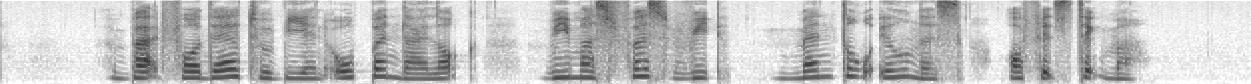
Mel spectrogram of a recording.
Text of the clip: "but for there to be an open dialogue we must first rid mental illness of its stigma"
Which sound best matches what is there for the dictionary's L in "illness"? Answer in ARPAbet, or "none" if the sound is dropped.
L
